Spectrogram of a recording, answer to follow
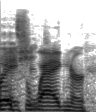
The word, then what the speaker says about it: Moritz Wagner: The W is pronounced more like a V.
